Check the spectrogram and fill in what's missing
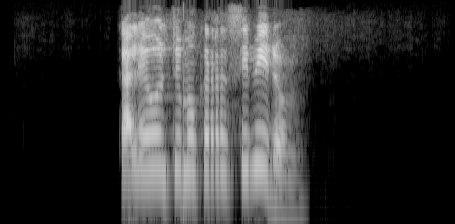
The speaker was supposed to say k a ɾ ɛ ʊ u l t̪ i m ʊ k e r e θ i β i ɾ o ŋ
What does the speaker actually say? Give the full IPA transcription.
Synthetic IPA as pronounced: k a l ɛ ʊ u l t̪ i m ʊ k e r e θ i β i ɾ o ŋ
